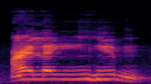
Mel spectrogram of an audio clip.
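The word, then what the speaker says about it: عَلَيْهِمْ: تضلیل وأرسل، تضلیل وأرسل علیہم، لام یا زبر لئی، یا لین ہے لمبا نہیں کر سکتے۔ علیہم طیرا ابابیل، یاد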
